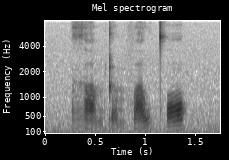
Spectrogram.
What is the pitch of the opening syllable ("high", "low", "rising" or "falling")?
low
